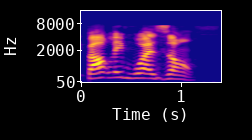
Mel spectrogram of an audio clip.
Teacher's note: Often when you see moi and en or two parts of these expressions together, there ends up being a Z sound in front of them.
